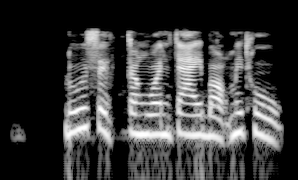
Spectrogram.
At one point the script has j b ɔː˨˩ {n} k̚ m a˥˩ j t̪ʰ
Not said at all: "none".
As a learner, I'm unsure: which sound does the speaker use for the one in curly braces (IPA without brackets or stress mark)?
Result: none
